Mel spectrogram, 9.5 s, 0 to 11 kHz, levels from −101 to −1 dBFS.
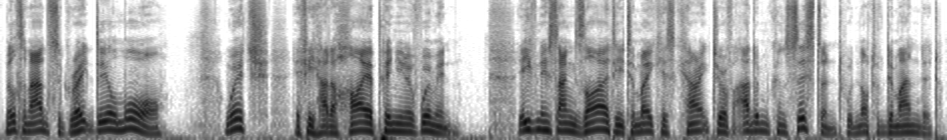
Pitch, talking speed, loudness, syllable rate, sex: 130 Hz, 185 wpm, -17 LUFS, 5.4 syllables/s, male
